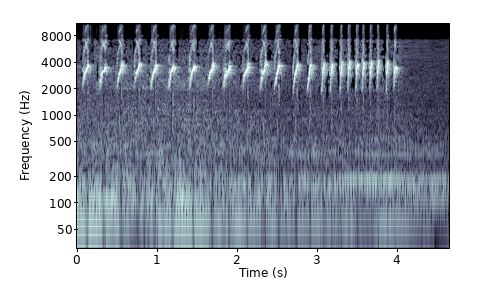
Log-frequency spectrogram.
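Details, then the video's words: Greater Green Leafbird, a Banten champion singer, repeating crisp upward-sliding whistles at a measured pace that speeds into a fast rattling burst near the end, with low mechanical hum underneath. "vidio burung cucak ijo juara 1 banten"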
